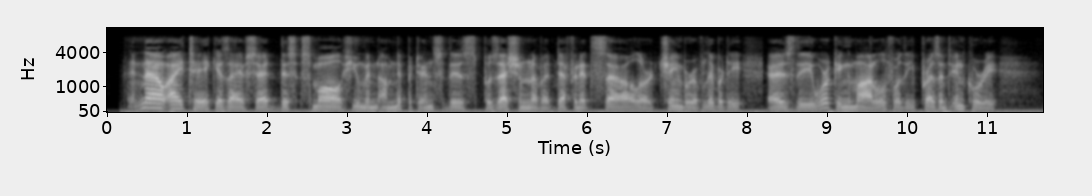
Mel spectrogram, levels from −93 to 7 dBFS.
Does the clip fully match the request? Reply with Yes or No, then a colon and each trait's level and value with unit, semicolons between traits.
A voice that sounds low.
Yes: low, 105 Hz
